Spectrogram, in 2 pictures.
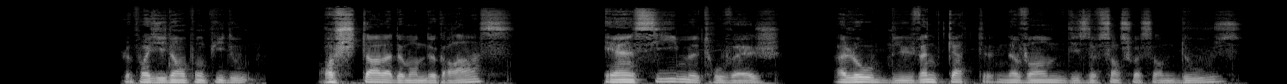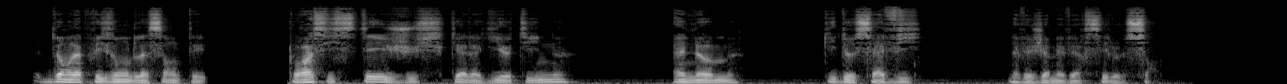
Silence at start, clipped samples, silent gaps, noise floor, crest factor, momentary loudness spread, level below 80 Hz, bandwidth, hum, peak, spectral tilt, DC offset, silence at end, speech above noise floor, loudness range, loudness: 1.25 s; under 0.1%; 2.68-3.15 s, 5.18-6.02 s, 7.89-8.31 s, 12.51-13.18 s, 14.97-15.73 s; -52 dBFS; 20 dB; 14 LU; -44 dBFS; 16 kHz; none; -4 dBFS; -4.5 dB/octave; under 0.1%; 1.35 s; 30 dB; 4 LU; -23 LUFS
